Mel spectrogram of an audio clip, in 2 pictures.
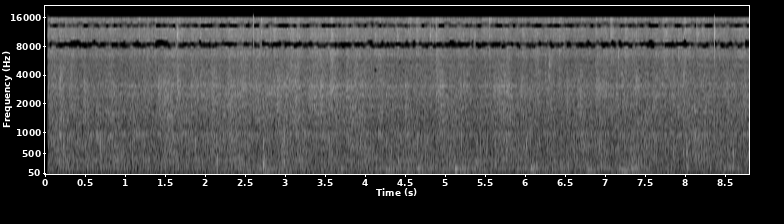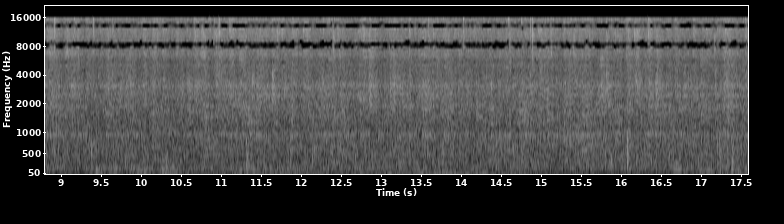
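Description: Steady rain falling on a garden and patio, an even hiss, with a few sharper ticks of single drops spread through it.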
